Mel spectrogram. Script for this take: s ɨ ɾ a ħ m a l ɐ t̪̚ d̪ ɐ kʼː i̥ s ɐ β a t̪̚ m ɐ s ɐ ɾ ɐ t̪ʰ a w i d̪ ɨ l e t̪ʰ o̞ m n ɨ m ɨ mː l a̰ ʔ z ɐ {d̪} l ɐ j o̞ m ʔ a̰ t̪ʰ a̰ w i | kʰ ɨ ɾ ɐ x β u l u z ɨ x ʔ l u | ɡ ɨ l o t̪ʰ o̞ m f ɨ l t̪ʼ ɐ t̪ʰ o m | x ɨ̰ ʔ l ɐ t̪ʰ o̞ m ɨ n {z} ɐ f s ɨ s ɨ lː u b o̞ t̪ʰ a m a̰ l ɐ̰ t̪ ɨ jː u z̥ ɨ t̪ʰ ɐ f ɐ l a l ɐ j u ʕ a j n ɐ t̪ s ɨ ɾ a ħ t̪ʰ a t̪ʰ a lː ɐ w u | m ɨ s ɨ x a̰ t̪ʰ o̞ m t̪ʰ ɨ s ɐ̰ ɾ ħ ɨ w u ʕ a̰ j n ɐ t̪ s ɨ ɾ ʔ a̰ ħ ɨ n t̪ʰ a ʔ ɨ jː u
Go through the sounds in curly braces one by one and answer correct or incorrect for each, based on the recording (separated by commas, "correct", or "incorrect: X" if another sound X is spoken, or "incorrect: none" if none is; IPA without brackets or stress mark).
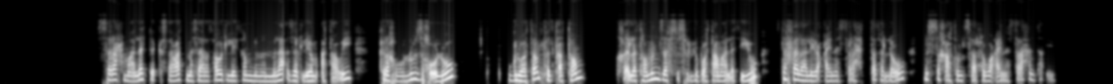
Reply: correct, correct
